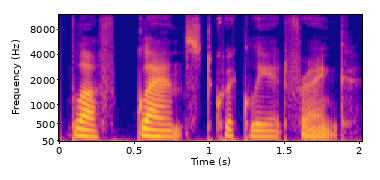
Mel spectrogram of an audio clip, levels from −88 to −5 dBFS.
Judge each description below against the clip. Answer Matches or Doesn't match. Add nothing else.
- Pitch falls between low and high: Matches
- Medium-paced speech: Matches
